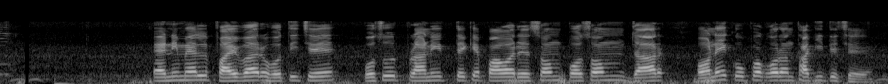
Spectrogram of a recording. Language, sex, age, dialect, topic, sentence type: Bengali, male, <18, Western, agriculture, statement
